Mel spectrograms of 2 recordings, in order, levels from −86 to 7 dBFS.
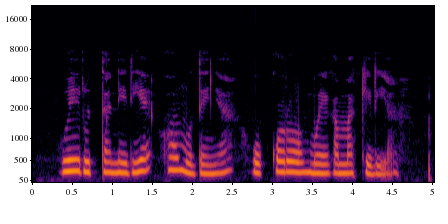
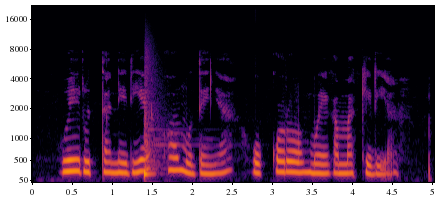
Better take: first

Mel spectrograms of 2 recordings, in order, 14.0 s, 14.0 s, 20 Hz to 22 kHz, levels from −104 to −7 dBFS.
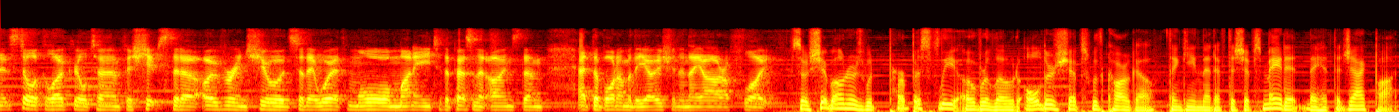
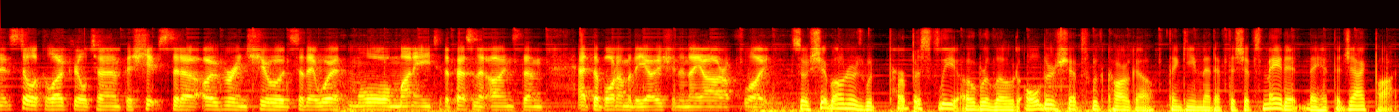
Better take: first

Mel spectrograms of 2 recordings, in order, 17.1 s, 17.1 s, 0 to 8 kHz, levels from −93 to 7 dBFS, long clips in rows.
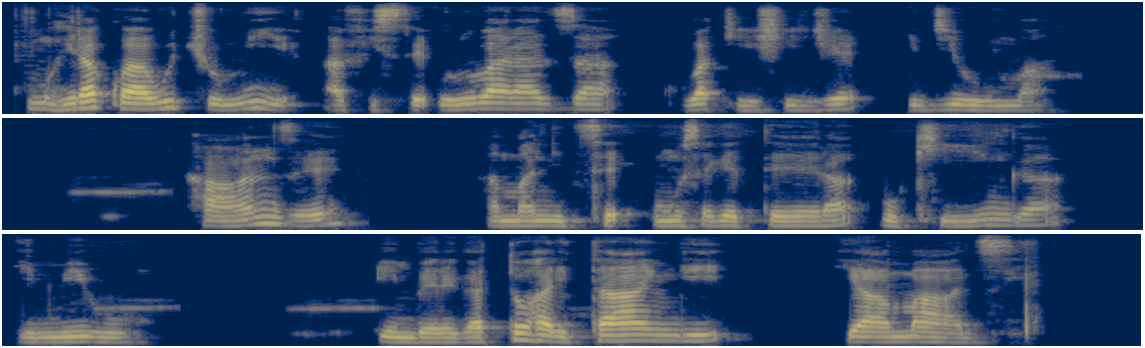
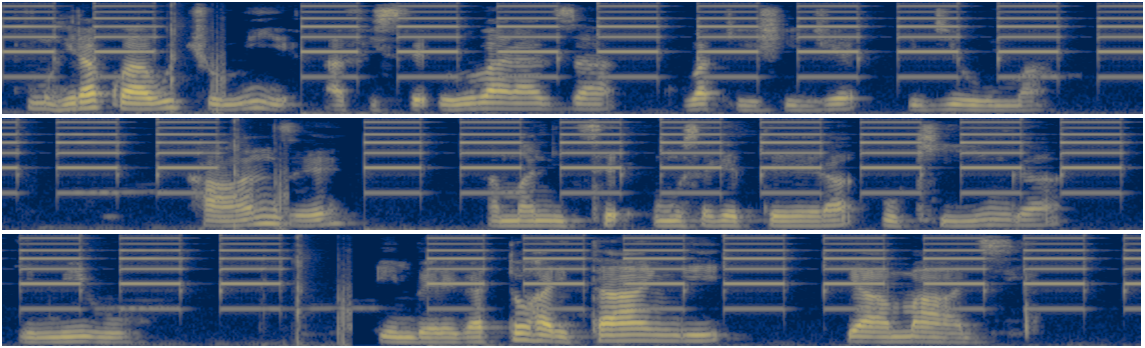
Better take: first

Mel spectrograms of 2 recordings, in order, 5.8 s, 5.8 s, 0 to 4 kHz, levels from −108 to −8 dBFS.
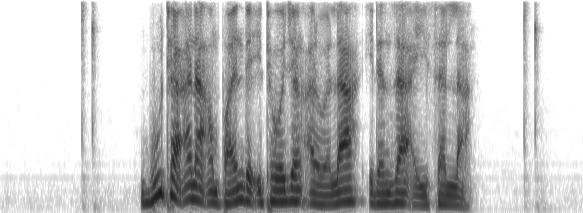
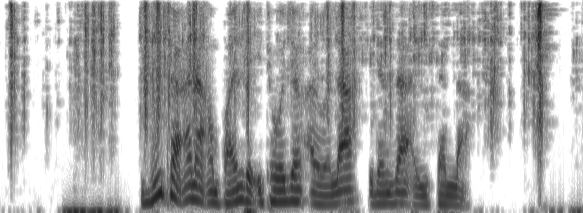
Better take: first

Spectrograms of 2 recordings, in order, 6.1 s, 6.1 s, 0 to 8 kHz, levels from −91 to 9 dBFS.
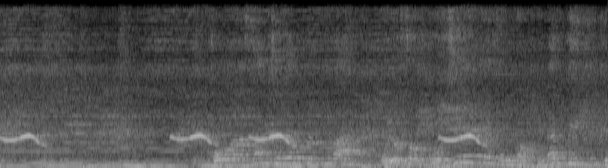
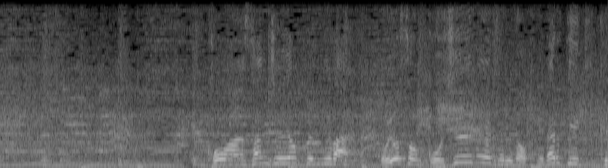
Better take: second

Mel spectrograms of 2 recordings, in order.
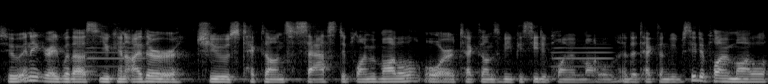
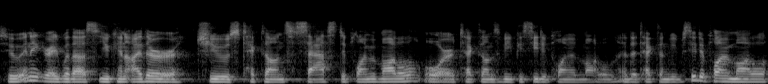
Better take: second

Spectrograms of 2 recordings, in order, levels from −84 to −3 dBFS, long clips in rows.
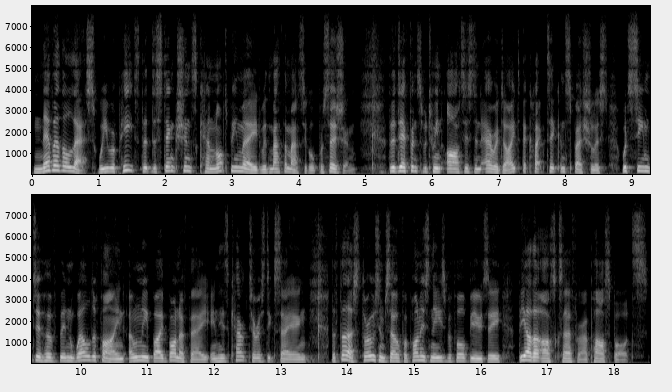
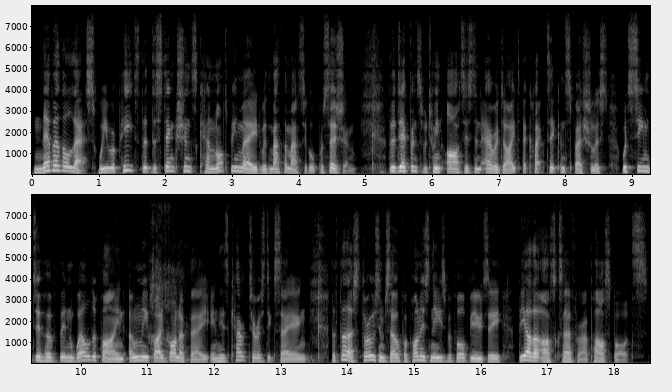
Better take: first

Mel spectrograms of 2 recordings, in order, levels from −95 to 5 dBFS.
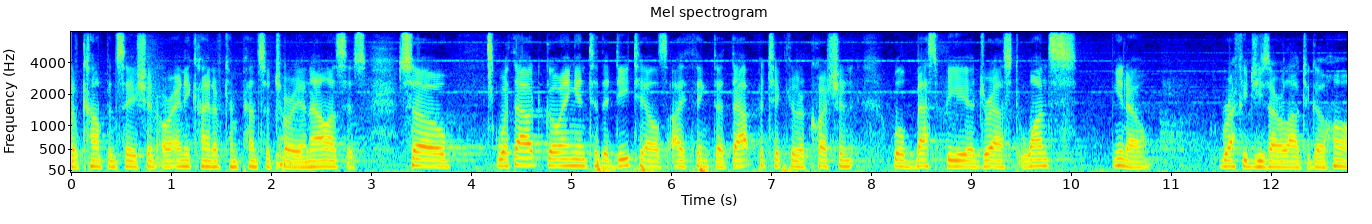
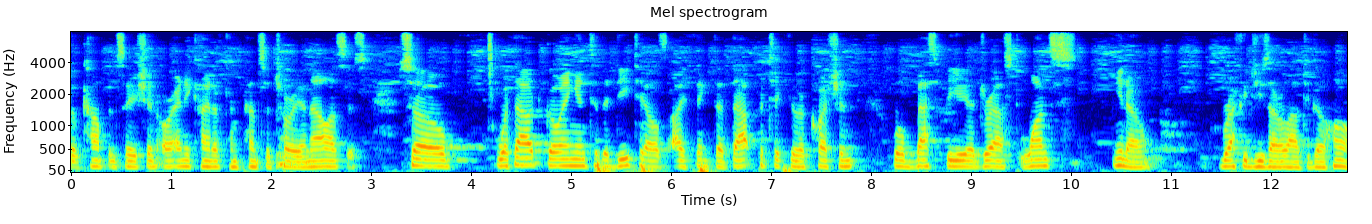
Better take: first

